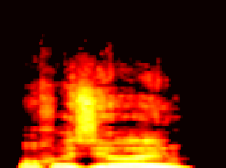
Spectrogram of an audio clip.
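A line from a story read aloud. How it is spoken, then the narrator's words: Lazy question. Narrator (Russian): лениво спросил Ибрагим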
